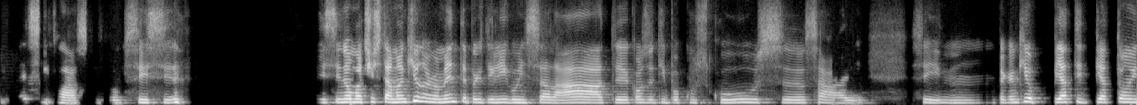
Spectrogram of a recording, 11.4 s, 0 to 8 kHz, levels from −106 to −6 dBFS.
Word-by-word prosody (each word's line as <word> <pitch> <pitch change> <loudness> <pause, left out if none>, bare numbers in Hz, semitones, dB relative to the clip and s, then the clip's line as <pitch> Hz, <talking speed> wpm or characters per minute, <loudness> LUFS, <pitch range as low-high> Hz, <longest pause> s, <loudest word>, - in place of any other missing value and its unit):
Eh - - -16
sì, 230 - -7
classico, 200 -2 -5
sì, 215 +2 0
sì. 220 +3 -1 1.3
Sì, 220 -1 -5
sì, 230 +1 -3
no 245 +1 +7
ma 240 - +8
ci 255 +3 0
sta, 255 0 +5
ma 245 - +7
anch'io 250 +7 +5
normalmente 270 0 +3
prediligo 230 -1 0
insalate, 210 0 +1
cose 215 0 -4
tipo 210 0 -6
cous 215 -1 -11
cous 220 0 -3
sai? 200 -2 -6 0.4
Sì, 215 -4 -5
mhmm, 200 0 -9
perché 220 +1 -5
anch'io 270 +3 +1
piatti 245 -1 +2
piattoni 245 0 +1
220 Hz, 140 wpm, -21 LUFS, 210-240 Hz, 1.3 s, ma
